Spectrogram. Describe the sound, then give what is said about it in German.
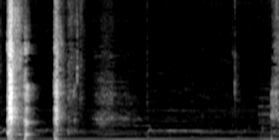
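A quick burst of coughing: two sharp coughs followed by a third, then a stretch of quiet background hum with a faint tonal drone. No one speaks. “Ihr habt der Husten, die Beulen.”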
